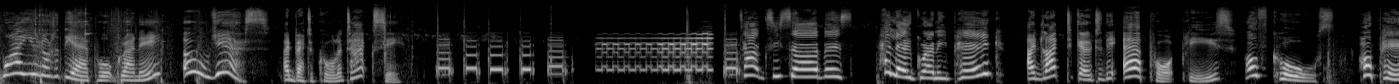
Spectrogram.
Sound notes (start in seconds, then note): 5.9 phone ringing; 6.0 dialing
